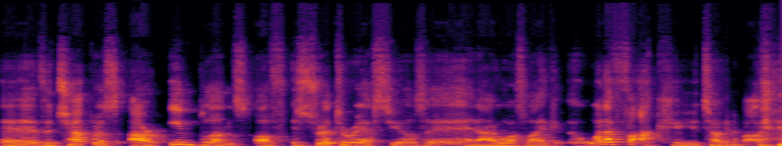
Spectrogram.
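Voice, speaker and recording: In a Spanish accent, a man speaks at a fairly high pitch with lively intonation and a somewhat breathy voice. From northern Spain. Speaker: telekinesis practitioner and teacher. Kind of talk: casual interview. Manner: halting, searching for words.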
